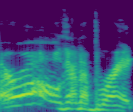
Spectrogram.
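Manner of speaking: high-pitched, annoyed, angry delivery. Retelling how he said it to friends, imitating an angry tone. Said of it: "he said it more angrily".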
